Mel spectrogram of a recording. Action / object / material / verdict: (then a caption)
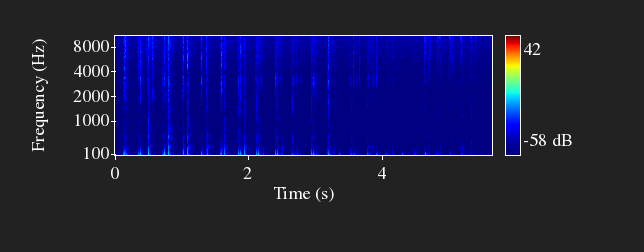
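tap / cardboard box / cardboard / none. Long nails tap and scratch the flat side of a hollow brown cardboard box held upright. A quick, uneven run of dull, low thuds comes with faint papery scratches. Each hit dies away almost at once.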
